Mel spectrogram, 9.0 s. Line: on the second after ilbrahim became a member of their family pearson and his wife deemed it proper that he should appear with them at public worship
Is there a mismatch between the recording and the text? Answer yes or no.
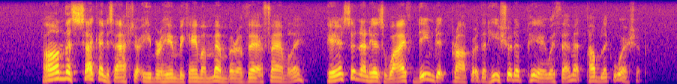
no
